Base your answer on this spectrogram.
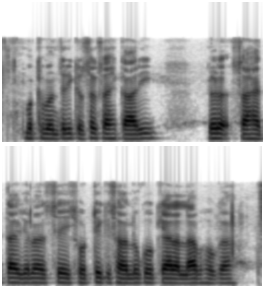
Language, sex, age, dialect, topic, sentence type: Hindi, male, 18-24, Kanauji Braj Bhasha, agriculture, question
